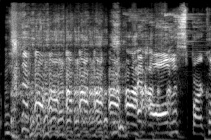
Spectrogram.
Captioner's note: players laughing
